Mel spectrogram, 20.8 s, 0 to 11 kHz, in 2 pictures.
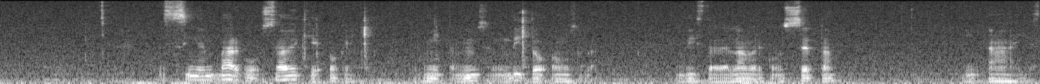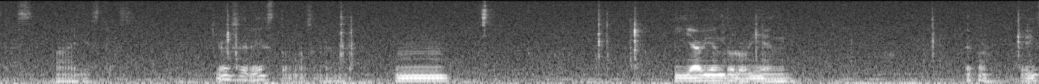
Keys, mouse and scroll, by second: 1.3 Escape, 1.9 shift+middle click, 3.4 z, 4.0 middle click, 7.2 right click, 10.8 s, 12.0 Escape, 13.4 middle click, 14.2 scroll up 2, 14.6 Tab, 15.0 shift+middle click, 16.2 shift+z, 17.4-17.7 scroll down 2, 18.8 ctrl+z, 19.6-20.0 ctrl+scroll down 2, 20.0-20.7 middle drag.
